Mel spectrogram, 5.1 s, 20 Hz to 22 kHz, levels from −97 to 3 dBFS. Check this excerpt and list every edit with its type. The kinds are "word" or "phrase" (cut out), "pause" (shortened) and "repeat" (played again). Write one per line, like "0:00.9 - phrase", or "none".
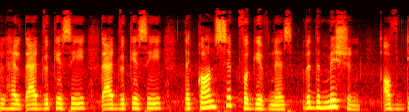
0:01.2 - repeat
0:03.0 - word
0:03.7 - word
